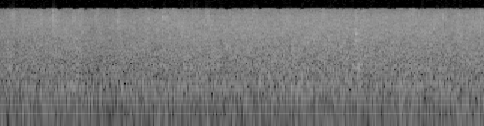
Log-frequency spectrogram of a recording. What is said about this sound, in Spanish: De repente, empieza a llover.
